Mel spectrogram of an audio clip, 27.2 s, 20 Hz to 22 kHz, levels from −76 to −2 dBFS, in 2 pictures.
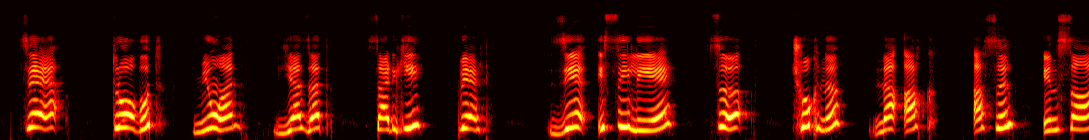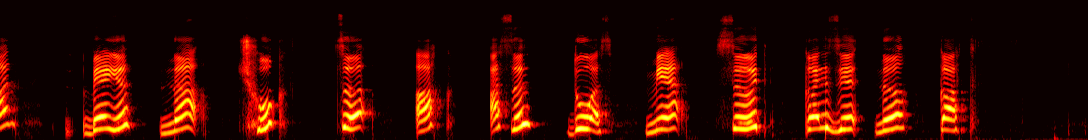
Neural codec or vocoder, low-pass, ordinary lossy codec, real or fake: none; 14.4 kHz; none; real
